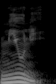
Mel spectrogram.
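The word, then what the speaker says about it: Mewni: of his constant talk about Muni this and Muni that. Muni. It's pronounced Muni.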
